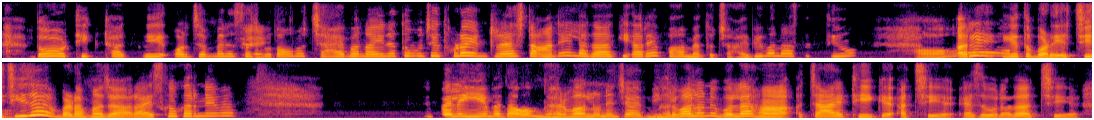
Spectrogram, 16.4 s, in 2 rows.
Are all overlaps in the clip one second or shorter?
Yes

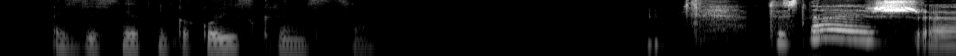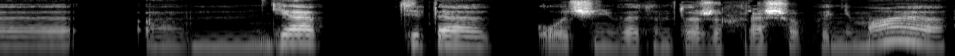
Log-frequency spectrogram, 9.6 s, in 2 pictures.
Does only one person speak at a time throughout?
Yes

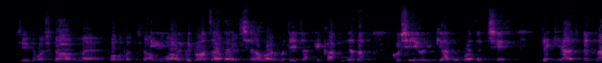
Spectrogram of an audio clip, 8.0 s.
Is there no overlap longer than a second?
No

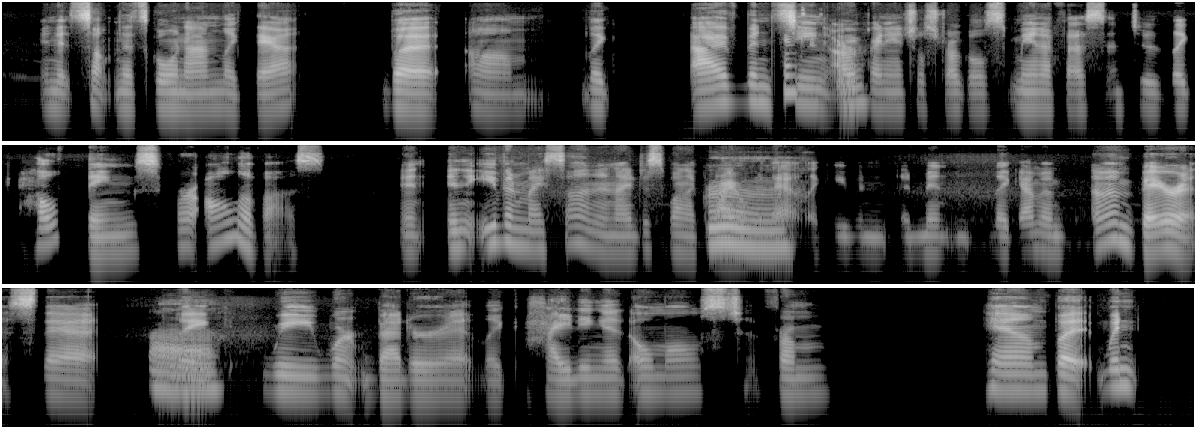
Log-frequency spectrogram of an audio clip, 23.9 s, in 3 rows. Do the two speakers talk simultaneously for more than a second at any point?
No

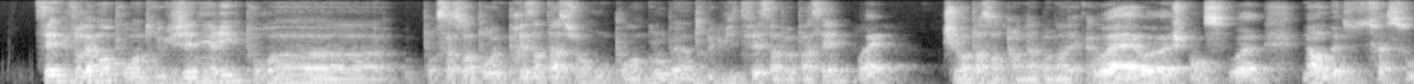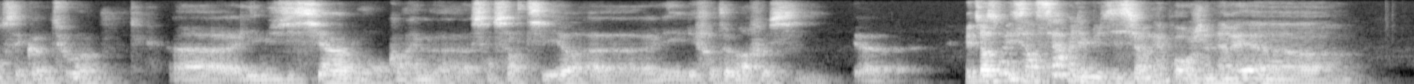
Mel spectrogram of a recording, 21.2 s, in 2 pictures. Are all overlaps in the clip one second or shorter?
Yes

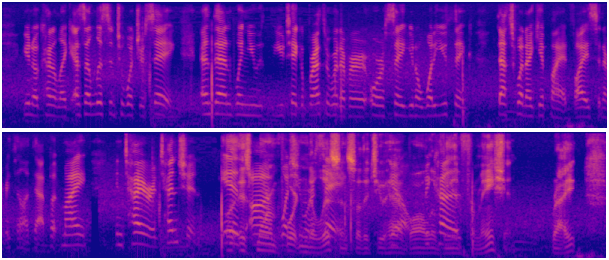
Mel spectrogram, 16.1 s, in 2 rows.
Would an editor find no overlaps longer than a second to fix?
No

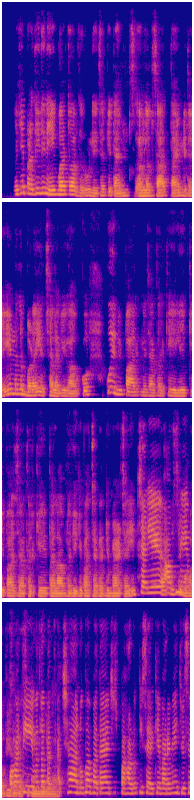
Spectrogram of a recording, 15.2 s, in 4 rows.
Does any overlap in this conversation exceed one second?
Yes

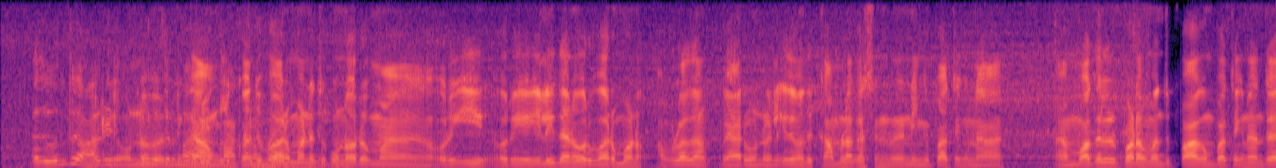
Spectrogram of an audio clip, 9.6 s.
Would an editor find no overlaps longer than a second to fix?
No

